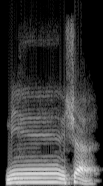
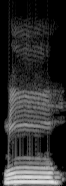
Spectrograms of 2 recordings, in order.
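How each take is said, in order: First: Misya with a long humming m; correct nasal misya. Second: Misya said flat with no nasal hum; wrong flat misya. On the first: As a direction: hold the nasal hum before sya. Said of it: "betul, hampir mirip seperti ini". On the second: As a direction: skip the hum in misya and go straight on. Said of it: "jangan bacanya". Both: Shown as a demonstration.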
